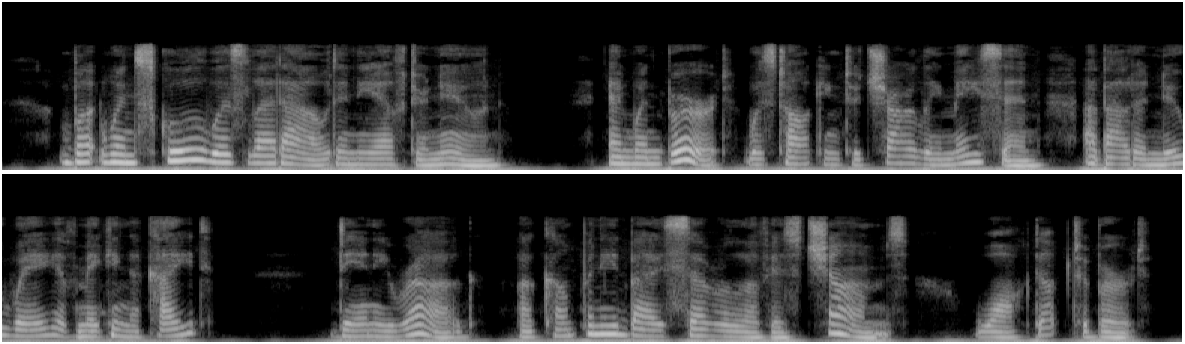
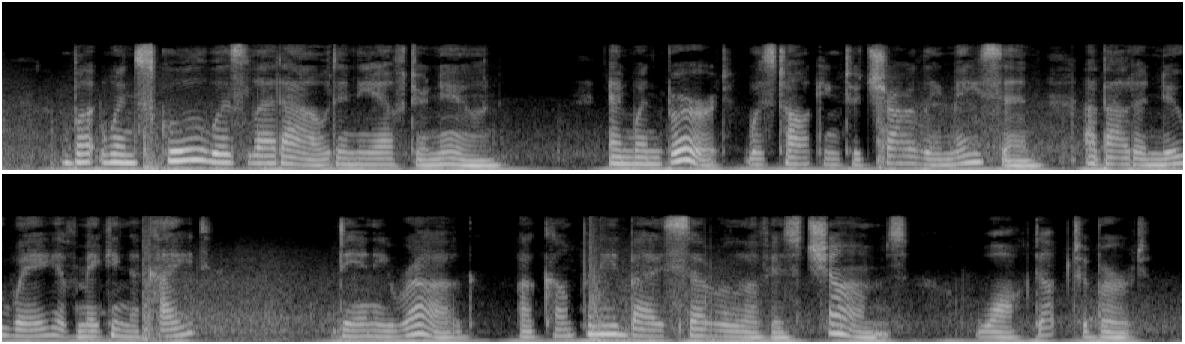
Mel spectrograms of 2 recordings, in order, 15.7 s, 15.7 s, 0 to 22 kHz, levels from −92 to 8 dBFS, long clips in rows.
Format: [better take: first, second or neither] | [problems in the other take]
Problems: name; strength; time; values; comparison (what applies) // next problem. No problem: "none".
first | background sound (Gunshot, gunfire); 18 dB below the speech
